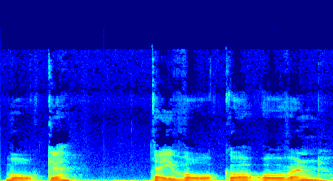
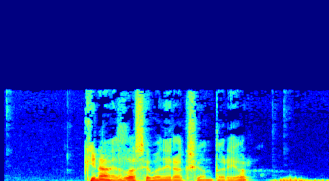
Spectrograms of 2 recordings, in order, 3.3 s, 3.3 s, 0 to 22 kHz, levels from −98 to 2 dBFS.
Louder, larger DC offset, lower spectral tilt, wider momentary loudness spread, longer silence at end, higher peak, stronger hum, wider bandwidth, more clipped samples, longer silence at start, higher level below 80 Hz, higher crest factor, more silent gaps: second, -22 LUFS vs -18 LUFS; neither; first, -9.5 dB/octave vs -6 dB/octave; second, 4 LU vs 17 LU; about the same, 0 s vs 0 s; second, -6 dBFS vs 0 dBFS; neither; about the same, 11 kHz vs 11.5 kHz; neither; second, 0 s vs 0.85 s; about the same, -38 dBFS vs -38 dBFS; about the same, 16 dB vs 20 dB; neither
